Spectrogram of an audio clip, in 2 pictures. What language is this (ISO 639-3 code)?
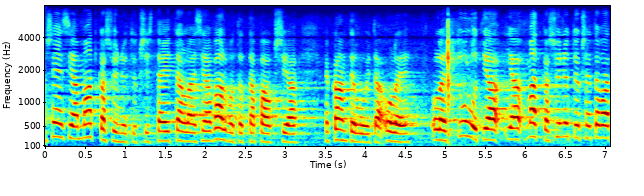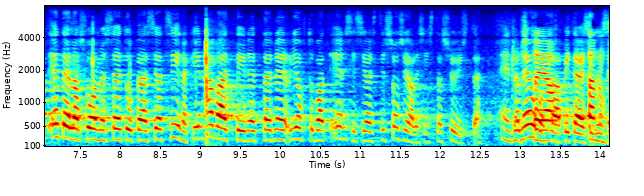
fin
